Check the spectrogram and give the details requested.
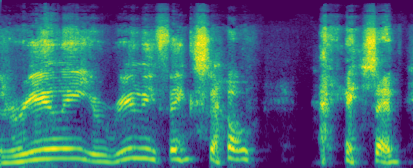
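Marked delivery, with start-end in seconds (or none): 0.0-1.9 high, lilting surprise; pleased disbelief. Retold or imitated. Wife asking husband about her new wig, pleasantly surprised. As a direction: imitate a flattered questioner, pitch raised.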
